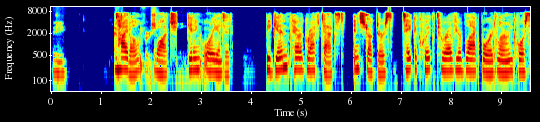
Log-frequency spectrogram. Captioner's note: computer voice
